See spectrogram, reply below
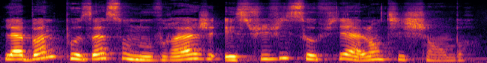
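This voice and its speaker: A woman's voice: a little high, lively intonation. Woman reading a children's classic. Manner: measured, clear storytelling. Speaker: audiobook reader. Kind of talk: scripted narration.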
